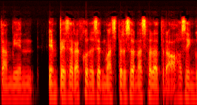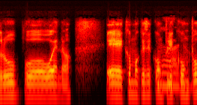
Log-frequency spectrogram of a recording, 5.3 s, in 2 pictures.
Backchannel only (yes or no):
yes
